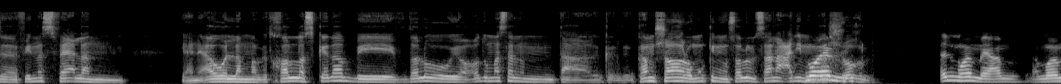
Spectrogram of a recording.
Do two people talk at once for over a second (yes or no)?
no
